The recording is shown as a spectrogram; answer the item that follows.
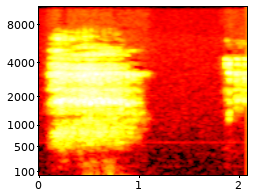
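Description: A man taking one audible breath, about a second long, with no voice in it.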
